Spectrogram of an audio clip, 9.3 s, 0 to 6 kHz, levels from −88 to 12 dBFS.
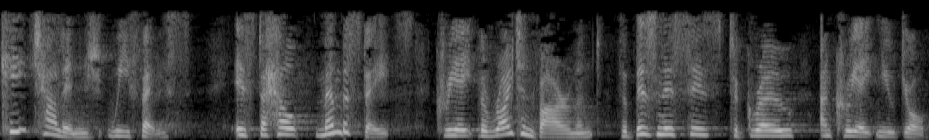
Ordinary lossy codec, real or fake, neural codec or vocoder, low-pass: MP3, 32 kbps; real; none; 5.4 kHz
